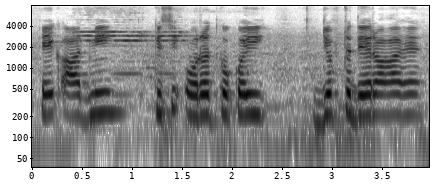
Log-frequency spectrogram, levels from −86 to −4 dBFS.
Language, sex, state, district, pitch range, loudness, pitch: Hindi, male, Rajasthan, Jaipur, 210-220 Hz, -13 LUFS, 210 Hz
